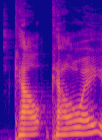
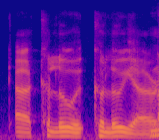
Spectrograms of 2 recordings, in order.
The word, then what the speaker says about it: Kaluuya: Daniel Calloway, is that what it is? – Kaluuya.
